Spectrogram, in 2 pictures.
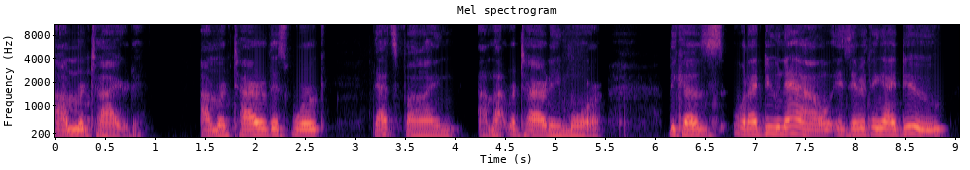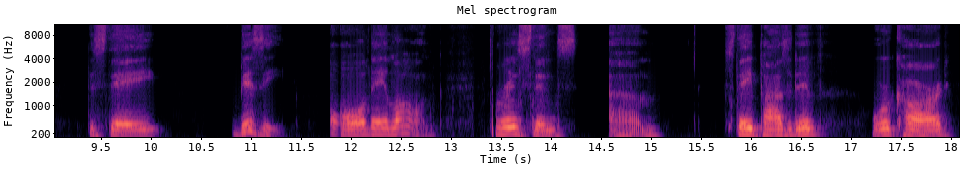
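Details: Adult man with aphasia due to a stroke in 2016, almost nine years earlier.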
